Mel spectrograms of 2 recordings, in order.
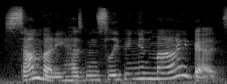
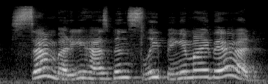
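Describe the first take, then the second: First: Moderate mother-bear voice, stressing MY; storybook mother bear, near normal pitch and volume; middle-sized Mama Bear voice. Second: Loud, high outcry from the big bear; big bear voice, raised in pitch and volume; great big Papa Bear voice. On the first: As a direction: say it as Mama Bear, neither big nor little. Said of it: "in the middle-sized voice". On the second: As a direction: boom it out as a big storybook bear. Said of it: "in his great big voice". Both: A narrator's reading.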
